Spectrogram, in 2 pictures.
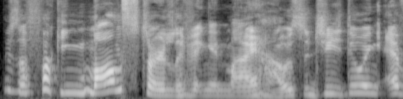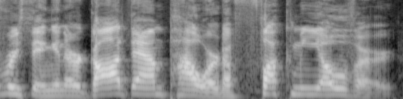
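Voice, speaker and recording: A woman's voice: medium pitch, expressive, moderate pace, voice pushed up, lightly acted. A woman voicing a hurt, furious young woman in an audio drama, bitter and tense, her voice shaky with angry tears. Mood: furious, tearful. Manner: bitter, swearing, emotional outbursts.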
